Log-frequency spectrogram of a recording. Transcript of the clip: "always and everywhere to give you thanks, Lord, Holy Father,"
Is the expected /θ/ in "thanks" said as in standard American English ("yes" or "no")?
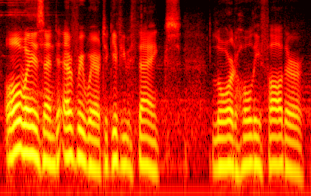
yes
